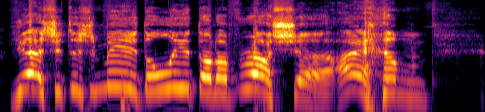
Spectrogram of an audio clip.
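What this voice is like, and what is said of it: Exaggerated fake Russian accent. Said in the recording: “Russian leader who's played by a very clearly not Russian man doing a this accent.”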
